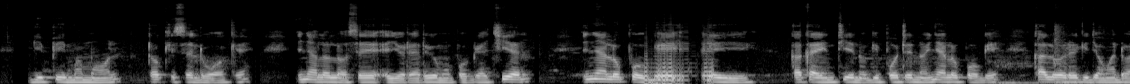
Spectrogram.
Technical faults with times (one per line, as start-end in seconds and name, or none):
0.00-11.30 low bit depth without dither
6.45-7.14 robotic sound from repeated short buffers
